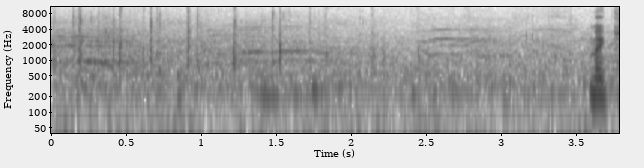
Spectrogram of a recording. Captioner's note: audience applauding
